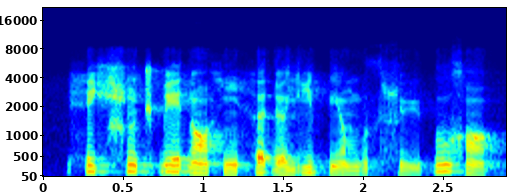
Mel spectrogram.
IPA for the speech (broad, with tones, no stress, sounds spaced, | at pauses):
h e˦ ç ɕ ũ˦ t͡ʃ ɓ e˦ ɗ ɔ̃˨ x ĩ˨ h ə˦˨ ɗ ə˨ j i˦ pʲ ɔ̃˨ m u˨ θ ɬ y˨ | u˦ x ɔ̃˨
